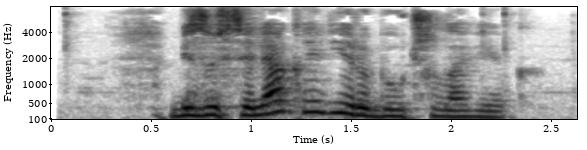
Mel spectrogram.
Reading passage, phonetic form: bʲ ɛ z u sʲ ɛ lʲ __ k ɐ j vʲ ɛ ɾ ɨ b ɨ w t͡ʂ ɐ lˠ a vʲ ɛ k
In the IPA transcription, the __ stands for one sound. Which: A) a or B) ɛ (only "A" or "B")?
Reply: A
